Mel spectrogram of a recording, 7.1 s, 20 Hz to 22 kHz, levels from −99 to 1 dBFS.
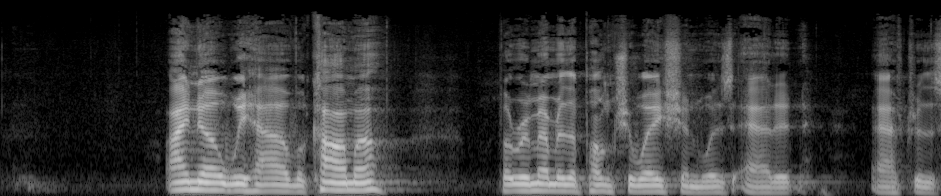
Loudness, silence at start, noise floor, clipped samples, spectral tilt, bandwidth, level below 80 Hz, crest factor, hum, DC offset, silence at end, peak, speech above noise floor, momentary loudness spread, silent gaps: -27 LUFS; 1.25 s; -74 dBFS; under 0.1%; -5 dB/octave; 16 kHz; -76 dBFS; 24 dB; none; under 0.1%; 0 s; -4 dBFS; 47 dB; 13 LU; none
